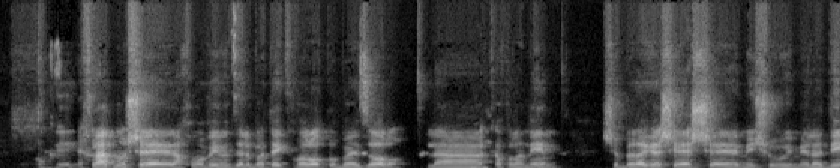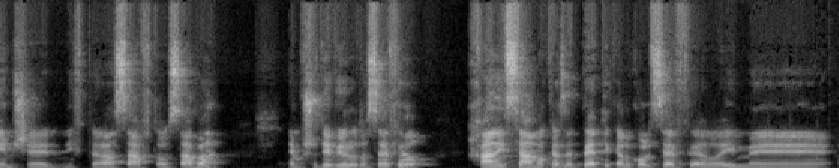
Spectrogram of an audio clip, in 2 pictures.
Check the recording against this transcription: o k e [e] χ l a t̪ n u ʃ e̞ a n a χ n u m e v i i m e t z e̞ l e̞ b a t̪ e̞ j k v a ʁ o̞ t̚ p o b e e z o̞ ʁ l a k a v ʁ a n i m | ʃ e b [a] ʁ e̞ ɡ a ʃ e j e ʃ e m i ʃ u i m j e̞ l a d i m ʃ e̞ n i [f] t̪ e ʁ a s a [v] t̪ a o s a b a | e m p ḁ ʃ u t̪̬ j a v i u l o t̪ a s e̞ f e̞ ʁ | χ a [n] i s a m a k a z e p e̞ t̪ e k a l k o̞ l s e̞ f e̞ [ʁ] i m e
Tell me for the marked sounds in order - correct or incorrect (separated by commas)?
correct, incorrect, correct, incorrect, correct, correct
